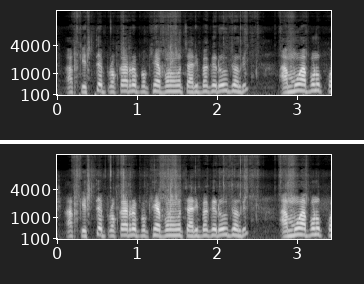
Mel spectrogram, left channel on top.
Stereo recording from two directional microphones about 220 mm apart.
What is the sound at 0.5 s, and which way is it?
Speech, 25° right (ahead or behind).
